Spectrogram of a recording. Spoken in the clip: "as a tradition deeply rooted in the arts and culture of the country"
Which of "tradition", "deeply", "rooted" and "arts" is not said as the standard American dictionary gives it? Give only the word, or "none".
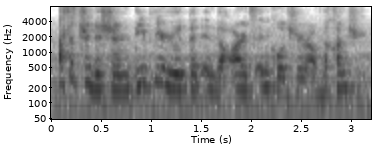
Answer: none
